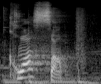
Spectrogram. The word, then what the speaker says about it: croissant: Croissant, ni puedo hacerlo con su acento, pero es un croissant. Croissant. Así que la T no la pronunciamos, A-N hace el sonido en y O-I hace el sonido wa, así que croissant, croissant.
